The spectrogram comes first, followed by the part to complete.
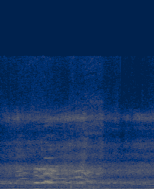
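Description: A rooster crowing once, a call of about a second that starts half a second in.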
